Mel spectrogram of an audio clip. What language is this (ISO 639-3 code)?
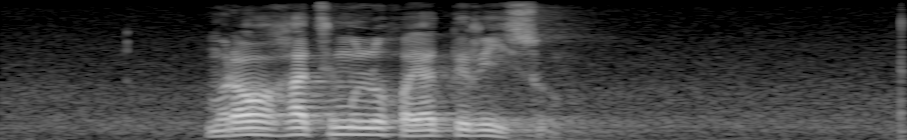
tsn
